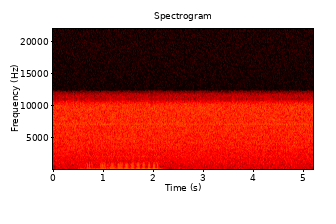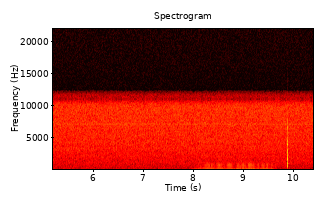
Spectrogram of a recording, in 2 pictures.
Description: Elvis the silver lab snoring. He's a good boy.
